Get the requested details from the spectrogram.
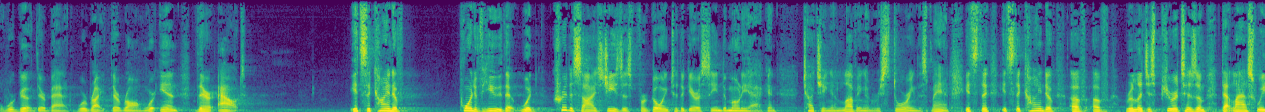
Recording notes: at Highland Baptist Church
